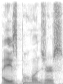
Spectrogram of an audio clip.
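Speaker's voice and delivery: voice cracking and breaking. Mid-explanation, voice cracking. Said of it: "voice cracked".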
